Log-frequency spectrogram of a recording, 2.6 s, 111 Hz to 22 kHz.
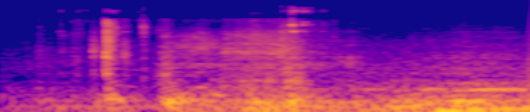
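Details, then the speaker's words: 1960 Rambler Super, 196 cu in overhead-valve six-cylinder with a three-speed manual, starts right up and settles into a low, smooth, near-silent even idle; healthy start. "starts right up like that idle so nice you don't even hear it running"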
